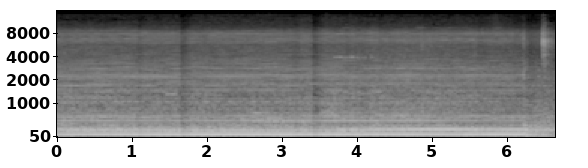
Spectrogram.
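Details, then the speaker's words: V40/V70 hydraulic cardboard waste baler, plate rising: even low pump motor hum, steady pitch about six seconds, cutting out as plate reaches top; healthy. "now the plate is coming up and you can see the light is flashing but you can hear the motor running as well"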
